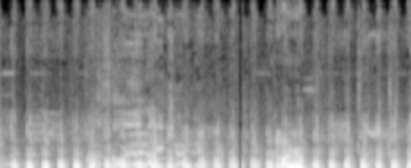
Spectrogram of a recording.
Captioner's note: ghost box buzzing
